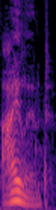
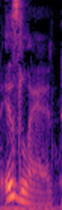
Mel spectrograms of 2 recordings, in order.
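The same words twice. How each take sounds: First: It is said in the everyday spoken way. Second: It is sounded out as it is spelled. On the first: This is how people actually say the word. The speaker calls it right. "How is it Island?" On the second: This is how the word sounds when read silently. The speaker calls it wrong. "I read Island always as Island since I was a little kid"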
